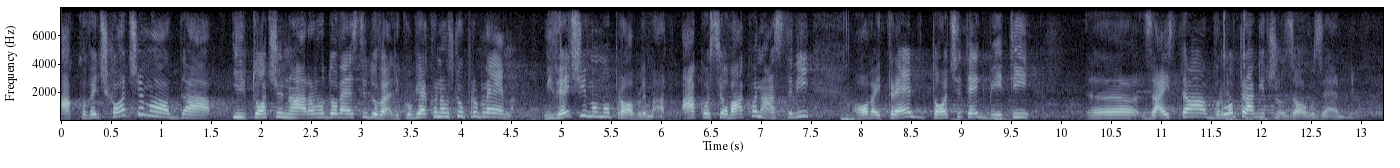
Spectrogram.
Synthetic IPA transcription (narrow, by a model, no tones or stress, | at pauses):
ako̞ʋet͡ɕxot͡ɕemod̪a | it̪oːt͡ɕenaːɾaʋnod̪oʋest̪id̪oʋeliko̞ɡekonomskoɡ̚pɾobleːma̰ | miːʋet͡ɕimamo̞pɾoblema̰ako̞seoʋakʋo̞nast̪aʋi | oʋajt̪ɾend̪t̪oːt͡ɕet̪ekbit̪i | zaist̪aʋr̩lˠo̞t̪ɾaɡit͡ʂnozao̞ʋuzḛmʎu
